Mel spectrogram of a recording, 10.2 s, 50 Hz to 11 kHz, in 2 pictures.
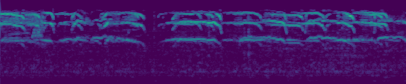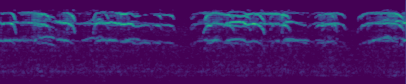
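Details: Peregrine falcons in Warszawa Żerań, Poland, 8 May 2023, female feeding young at the nest: steady stream of grating, wavering screeches, rough and overtone-rich, barely pausing over ten seconds.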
